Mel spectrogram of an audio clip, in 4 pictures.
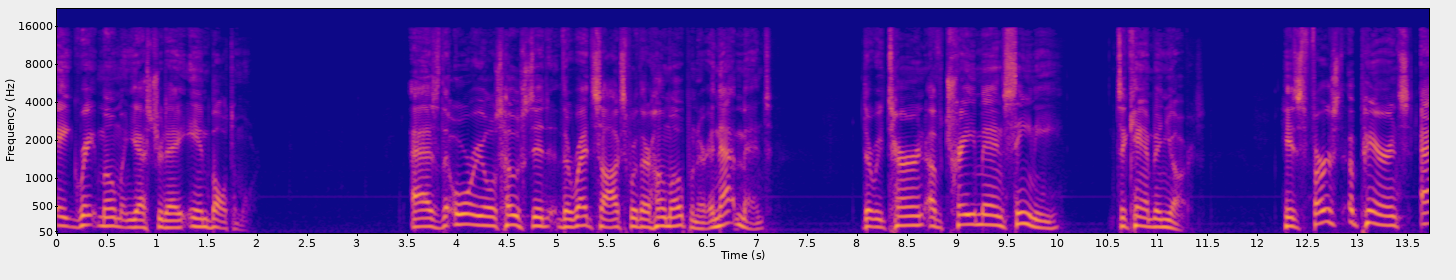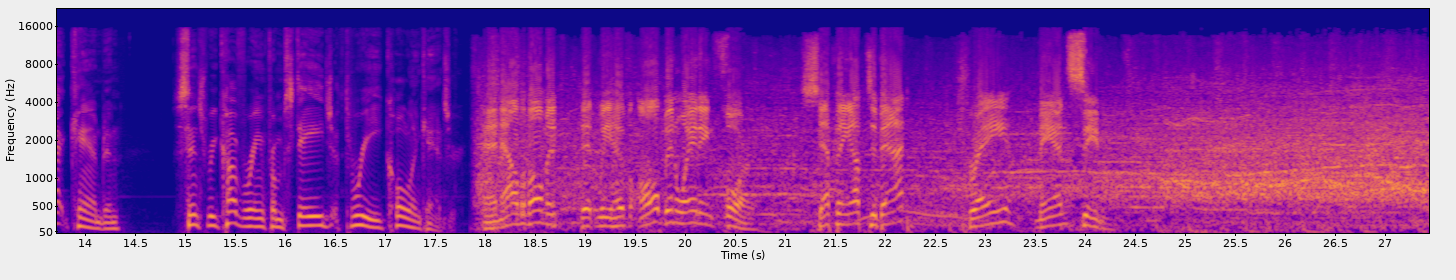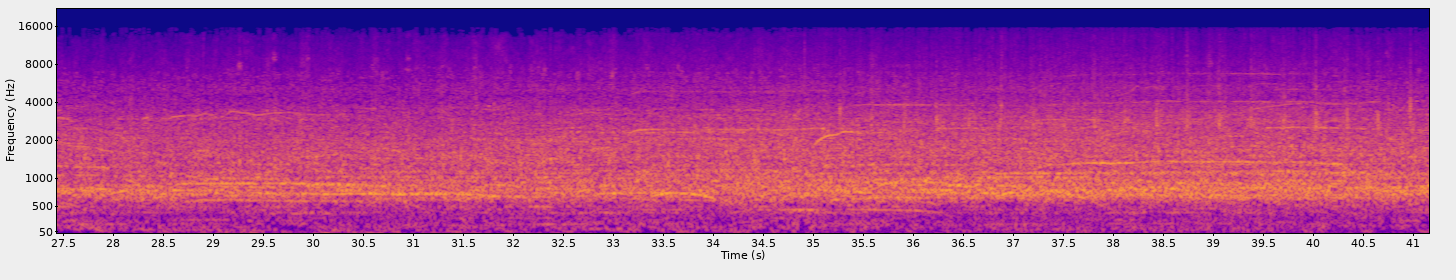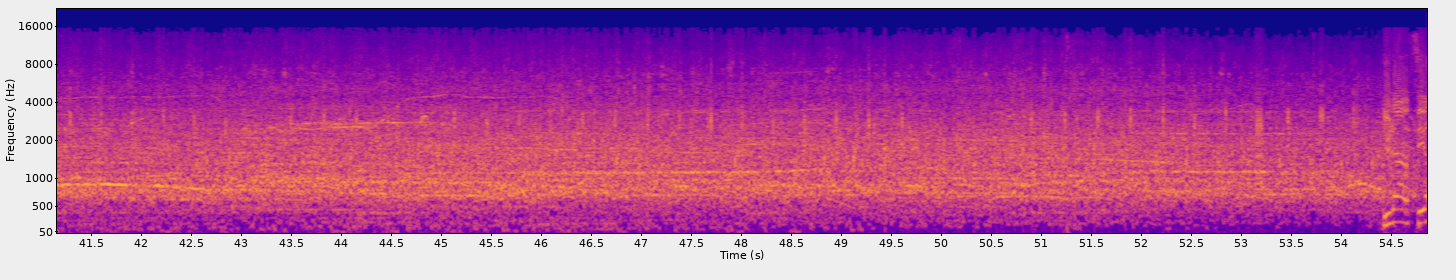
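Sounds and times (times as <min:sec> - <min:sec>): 
speech: 0:00.0 - 0:02.0, 0:03.5 - 0:07.2, 0:08.0 - 0:11.5, 0:12.2 - 0:24.4, 0:54.6 - 0:54.8
large ballpark crowd applauding and cheering in a standing ovation: 0:17.9 - 0:54.8.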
